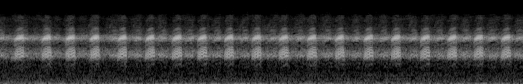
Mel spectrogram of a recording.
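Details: Frogs croaking in a steady, dense rhythm, about four pulsed calls each second, each a bright, buzzy two-toned note repeated without pause across the whole stretch, with a faint low background rumble and no other voices.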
